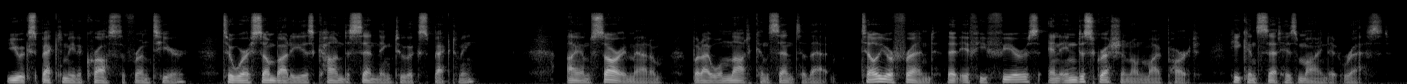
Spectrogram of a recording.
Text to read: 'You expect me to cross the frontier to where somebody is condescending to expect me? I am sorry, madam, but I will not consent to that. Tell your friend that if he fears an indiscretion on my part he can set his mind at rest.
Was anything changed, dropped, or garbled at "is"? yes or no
no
